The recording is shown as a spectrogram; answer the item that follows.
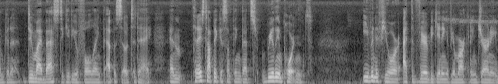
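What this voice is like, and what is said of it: Froggy, worn-out voice. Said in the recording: “my voice sounds a little bit froggy, a little bit worn out ... I did have to stay up all night and it just wore me out”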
